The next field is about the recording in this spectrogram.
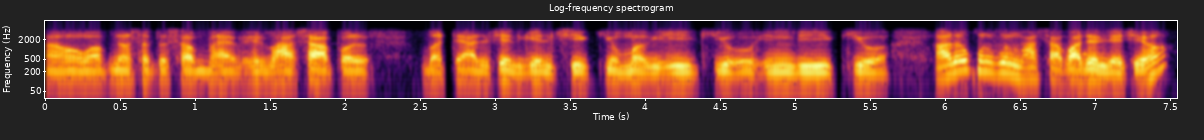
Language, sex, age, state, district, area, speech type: Maithili, male, 18-30, Bihar, Saharsa, rural, conversation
